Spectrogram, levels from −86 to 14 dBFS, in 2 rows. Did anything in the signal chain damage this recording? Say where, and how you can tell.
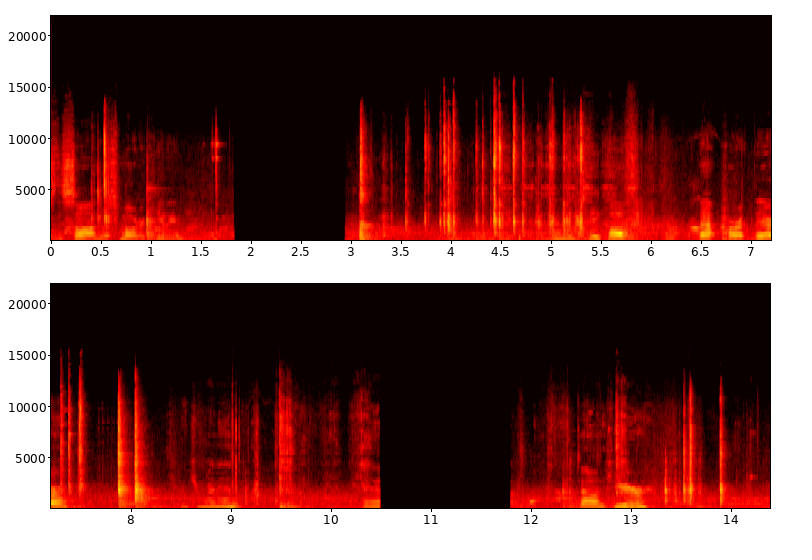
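Yes. Two playback stalls cut the sound mid-flow, from 1.82 to 2.95 s and from 10.48 to 11.80 s, gaps of 1.1 and 1.3 s. The waveform goes flat and the spectrogram shows a blank full-band column. The likely cause is the player running dry or its thread blocking.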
